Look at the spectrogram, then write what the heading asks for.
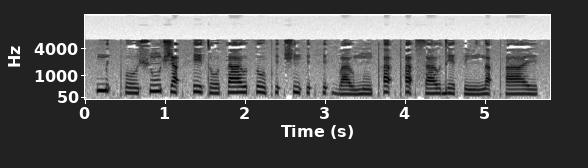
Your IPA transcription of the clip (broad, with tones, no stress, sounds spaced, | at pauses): m ɪ˦ ʔ pʰ o˨ ʊ̯ ʃ ũ˦ ʃ ä˦ ʔ h e˦˨ t o˨ θ a˦ ʊ̯ θ o˦˨ ʊ̯ pʰ ɪ˦ ʔ ʃ ĩ˦˨ ʔ ɪ˦ ʔ h ɪ˦ ʔ b a˨ ʊ̯ m ũ˨ pʰ ä˦ ʔ pʰ ä˦ ʔ sʰ a˦ ʊ̯ d e˦˨ θ ĩ˨ n ä˦ ʔ pʰ a˦ ɪ̯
